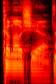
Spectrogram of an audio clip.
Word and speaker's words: commotio cordis: I've heard different pronunciations, by the way. I've heard two different doctors say commotio, like commotion, and then Dr. Montgomery, they said commotio cordis.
